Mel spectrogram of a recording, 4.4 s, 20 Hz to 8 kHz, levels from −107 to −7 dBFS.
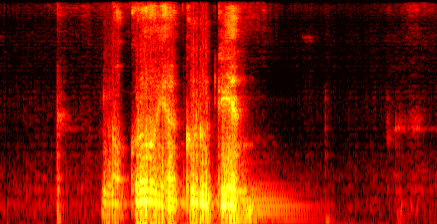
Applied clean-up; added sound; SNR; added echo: neural separator model SepFormer DNS4.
